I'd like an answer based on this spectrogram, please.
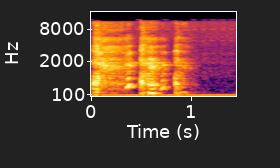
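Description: Three quick harsh coughs in a row over steady low hum, part of a coughing fit.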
